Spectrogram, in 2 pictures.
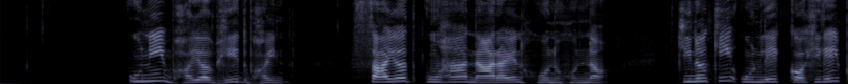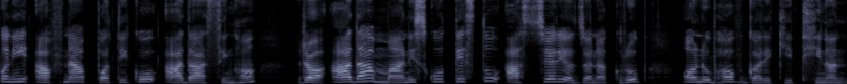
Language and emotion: Nepali, neutral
